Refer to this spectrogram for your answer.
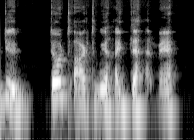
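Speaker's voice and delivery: light, smiling delivery with a laugh.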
